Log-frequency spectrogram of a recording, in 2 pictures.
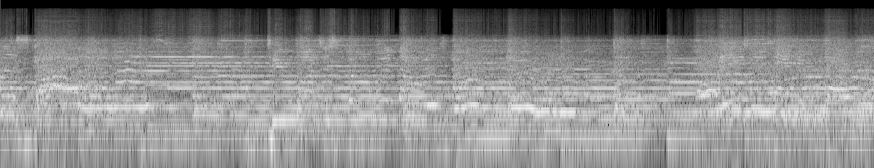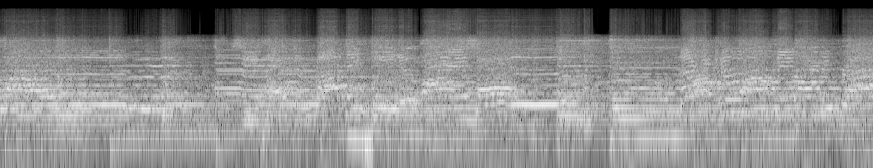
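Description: Country song with guitar accompaniment, a man singing live into a handheld microphone over it through a bar PA.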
